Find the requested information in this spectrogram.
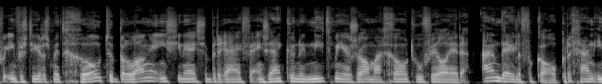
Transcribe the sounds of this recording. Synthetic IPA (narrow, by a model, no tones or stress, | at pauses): ʊːɹɪnvɛstɪːɹdəɹsmɛtχrowtəbəlɑŋənʔɪnʃinejsəbədrɛjvənɛ̰nzɛjkɵnənːitmɪːɹzowmaːɹχrowtɦuveːlˠɦejdəʔaːndejləvəɹkowpənχaːn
